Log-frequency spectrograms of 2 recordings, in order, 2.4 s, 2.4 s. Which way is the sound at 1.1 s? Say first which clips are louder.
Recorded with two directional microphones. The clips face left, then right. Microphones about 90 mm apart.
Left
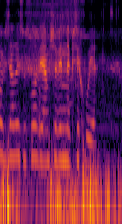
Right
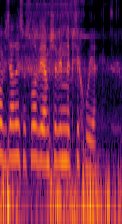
Right 4 dB; 40° right (ahead or behind).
